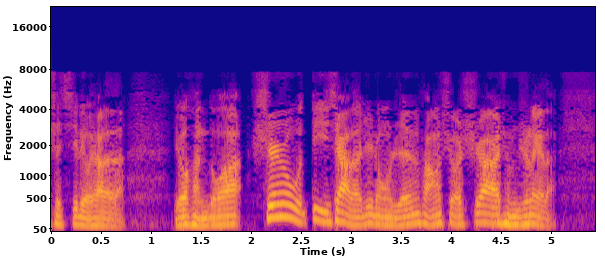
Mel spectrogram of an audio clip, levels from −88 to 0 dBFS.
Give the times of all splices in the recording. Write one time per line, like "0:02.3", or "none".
0:02.0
